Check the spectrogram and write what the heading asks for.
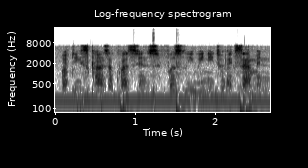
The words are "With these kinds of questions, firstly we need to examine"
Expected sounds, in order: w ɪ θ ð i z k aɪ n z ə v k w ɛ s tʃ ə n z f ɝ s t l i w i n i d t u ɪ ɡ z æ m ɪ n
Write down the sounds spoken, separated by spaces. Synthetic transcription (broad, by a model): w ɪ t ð i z k aɪ n z ə v k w ɛ s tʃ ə n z f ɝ s t l i w i n i d t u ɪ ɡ z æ m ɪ n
